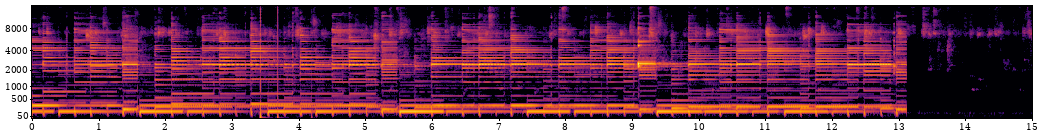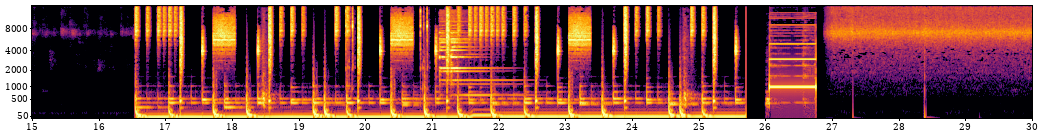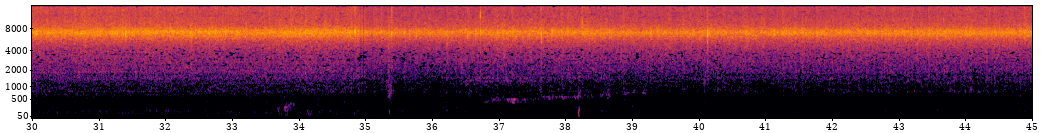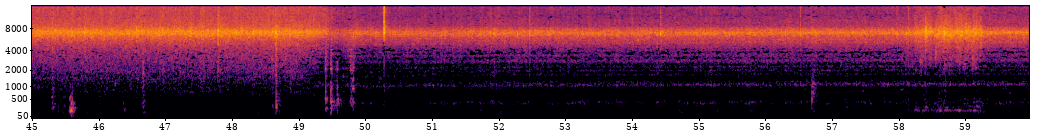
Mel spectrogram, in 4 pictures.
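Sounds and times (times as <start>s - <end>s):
test-tone beep: 21.1s - 22.5s, 26.0s - 26.8s
meat sizzling in a wok: 26.9s - 59.9s.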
